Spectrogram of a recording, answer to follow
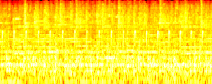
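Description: Balinese gamelan ensemble playing Baris accompaniment: bronze metallophones struck in quick runs of ringing notes over kendang drums, dense and steady throughout.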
